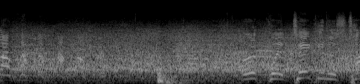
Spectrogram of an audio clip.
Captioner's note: Jimmy Hart laughs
